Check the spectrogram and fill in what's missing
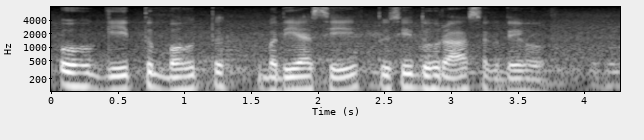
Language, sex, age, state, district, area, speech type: Punjabi, male, 30-45, Punjab, Kapurthala, urban, read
